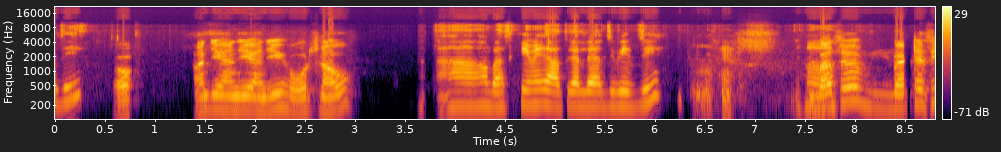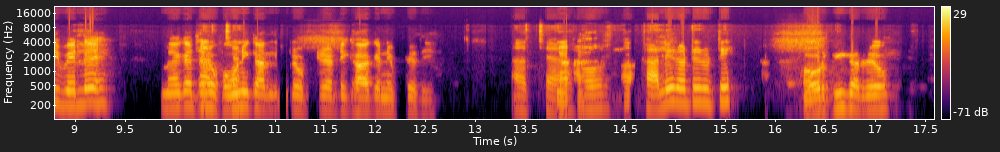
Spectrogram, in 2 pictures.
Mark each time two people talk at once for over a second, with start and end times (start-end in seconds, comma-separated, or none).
none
